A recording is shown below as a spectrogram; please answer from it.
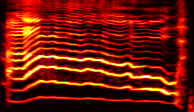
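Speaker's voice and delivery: long drawn-out "ow"; put-on wail of hurt; acted cry of pain. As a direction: howl it out in mock pain.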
